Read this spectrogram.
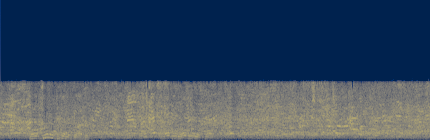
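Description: A live band plays rock music loudly through amplifiers.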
